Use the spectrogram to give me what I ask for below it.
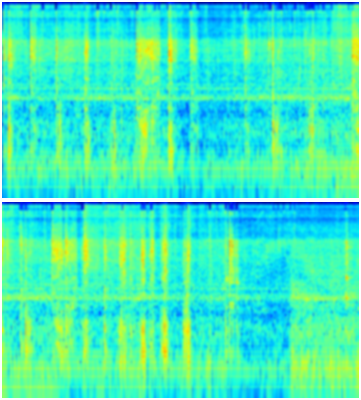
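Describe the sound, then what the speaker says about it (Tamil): A carrot and egg stir-fry with three eggs is stirred steadily in a hot pan, giving rapid repeated scraping strokes of the spatula over a continuous sizzle, loud and close. "நல்லா கிளறிக்கிட்டே இருக்கலாம்."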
